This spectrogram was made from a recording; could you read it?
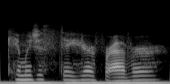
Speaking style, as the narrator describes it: smiled sadly

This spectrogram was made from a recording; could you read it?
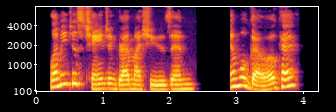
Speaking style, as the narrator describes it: Foggy said, doing a reasonable job of keeping his tone casual

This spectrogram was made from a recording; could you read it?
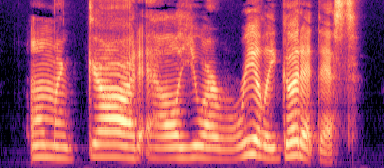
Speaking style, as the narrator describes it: groaned Kelsey

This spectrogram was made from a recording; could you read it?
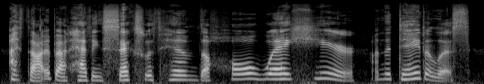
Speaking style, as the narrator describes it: Deanna said with a dreamy sigh

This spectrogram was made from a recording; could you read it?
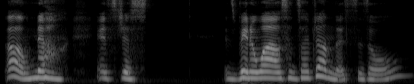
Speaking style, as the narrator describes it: he laughed nervously

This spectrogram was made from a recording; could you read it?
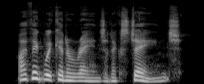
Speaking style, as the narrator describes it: Zev said dryly

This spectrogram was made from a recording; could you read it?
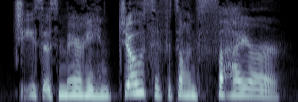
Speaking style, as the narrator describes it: Donald howls

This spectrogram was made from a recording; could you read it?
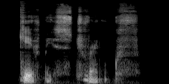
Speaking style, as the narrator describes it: he mumbled around it

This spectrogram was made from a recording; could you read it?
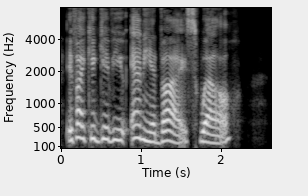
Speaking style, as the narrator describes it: Amanda chuckled to herself

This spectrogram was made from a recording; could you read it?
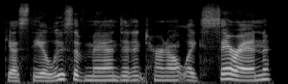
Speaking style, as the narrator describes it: she muttered

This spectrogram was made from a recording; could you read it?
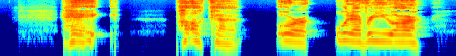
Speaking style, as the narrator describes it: Jim tried to shout, and it came out more like a weak croak

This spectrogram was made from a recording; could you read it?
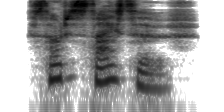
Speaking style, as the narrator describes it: he murmured

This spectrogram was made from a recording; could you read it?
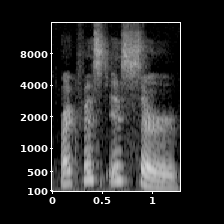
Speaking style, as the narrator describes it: she declared cheerfully, munching on a waffle herself

